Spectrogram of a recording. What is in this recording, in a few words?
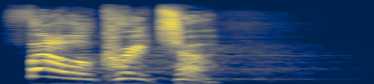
Female Green Dragon Attack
